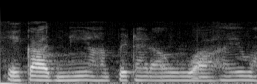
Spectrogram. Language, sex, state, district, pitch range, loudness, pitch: Hindi, female, Maharashtra, Washim, 185-190 Hz, -16 LUFS, 190 Hz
